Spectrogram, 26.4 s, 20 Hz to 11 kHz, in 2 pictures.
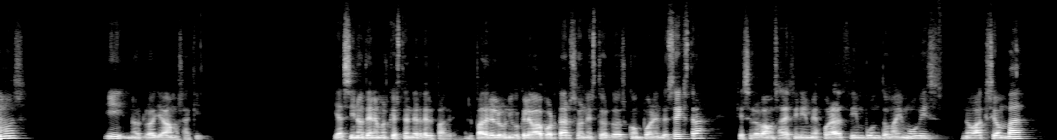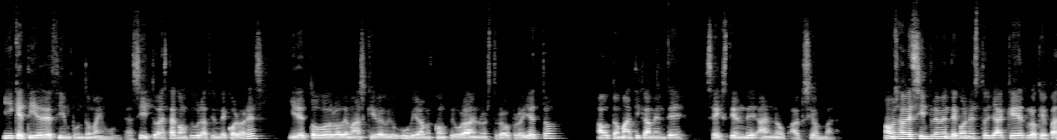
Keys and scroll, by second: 2.5 ctrl+v.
